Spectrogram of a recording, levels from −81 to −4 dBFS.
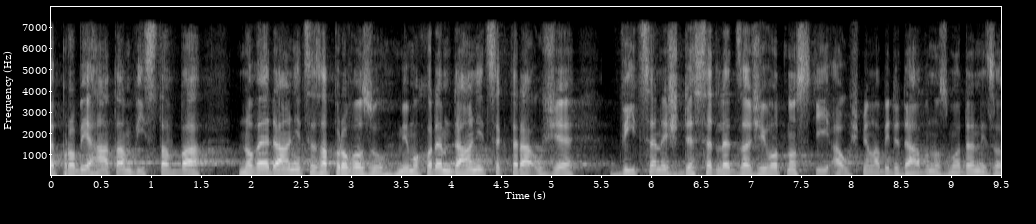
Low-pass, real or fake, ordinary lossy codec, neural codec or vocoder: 7.2 kHz; real; MP3, 64 kbps; none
